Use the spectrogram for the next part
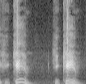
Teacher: the stresses on came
